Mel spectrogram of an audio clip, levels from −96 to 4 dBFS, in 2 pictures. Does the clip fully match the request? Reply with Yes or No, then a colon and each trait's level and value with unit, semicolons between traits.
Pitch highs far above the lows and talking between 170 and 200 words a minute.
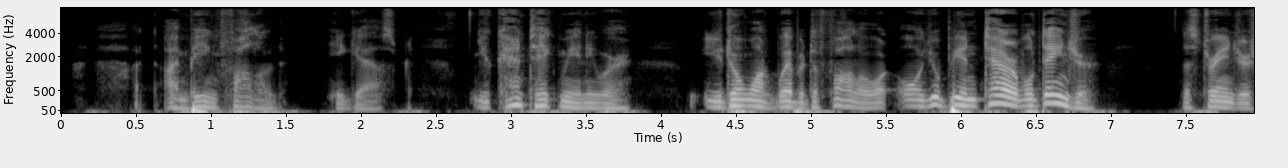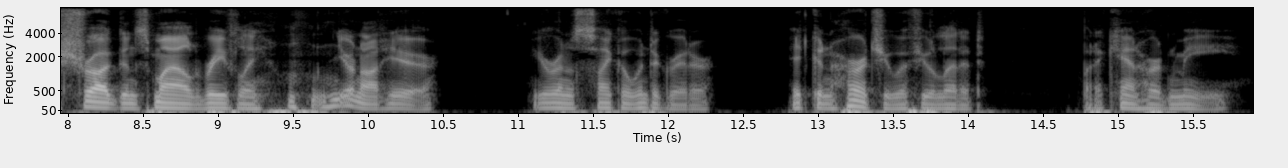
Yes: wide, 5.8 semitones; average, 185 wpm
